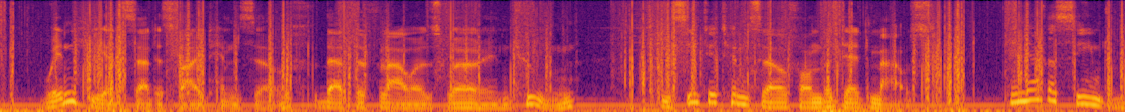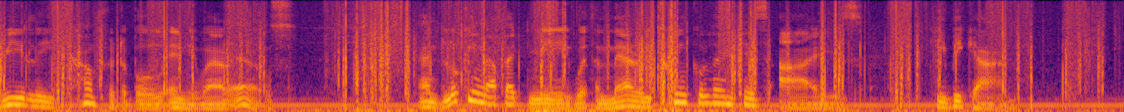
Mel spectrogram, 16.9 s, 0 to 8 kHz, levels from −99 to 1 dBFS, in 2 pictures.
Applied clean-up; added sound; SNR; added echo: none; Crackle; 4 dB; none.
